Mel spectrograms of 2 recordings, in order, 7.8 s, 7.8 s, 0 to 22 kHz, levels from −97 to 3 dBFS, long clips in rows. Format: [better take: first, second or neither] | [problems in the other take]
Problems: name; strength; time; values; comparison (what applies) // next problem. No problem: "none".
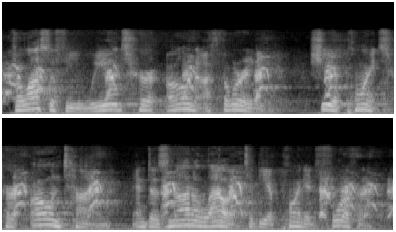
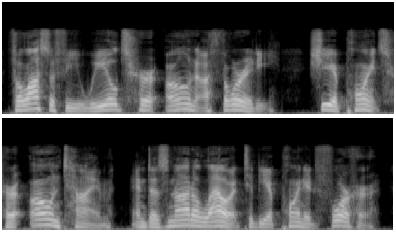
second | background sound (Dog); 5 dB below the speech // room echo; dies away in 1.4 s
